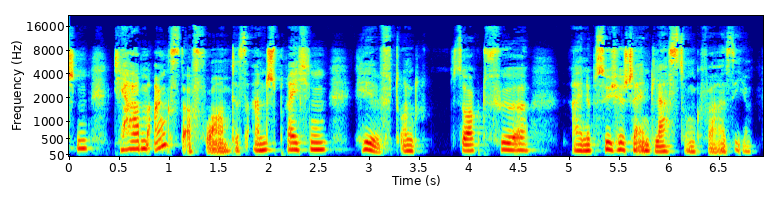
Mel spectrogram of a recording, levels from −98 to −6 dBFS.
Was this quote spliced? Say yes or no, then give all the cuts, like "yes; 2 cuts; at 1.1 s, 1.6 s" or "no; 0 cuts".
yes; 1 cut; at 1.6 s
